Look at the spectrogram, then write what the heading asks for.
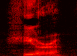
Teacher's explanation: Cái mình cong lưỡi chữ R vào.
